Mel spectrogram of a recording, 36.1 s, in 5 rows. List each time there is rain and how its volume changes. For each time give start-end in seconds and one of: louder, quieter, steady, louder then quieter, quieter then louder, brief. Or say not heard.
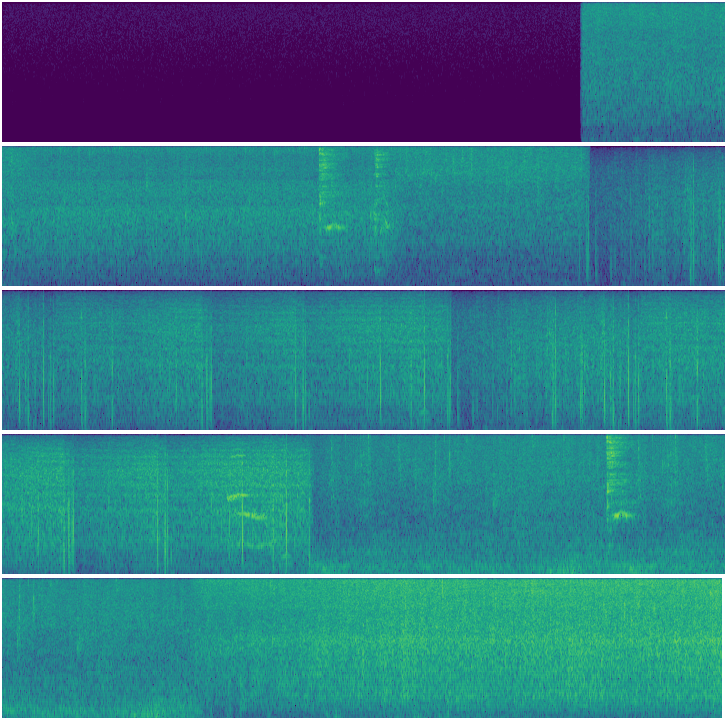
5.8-36.0 louder.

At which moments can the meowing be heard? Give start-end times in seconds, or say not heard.
23.9-24.5.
